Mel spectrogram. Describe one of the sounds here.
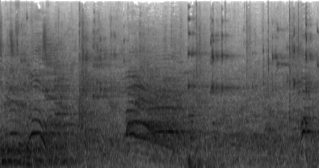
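Sneakers squeak sharply on a hard court floor in a large echoing hall.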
